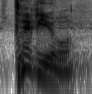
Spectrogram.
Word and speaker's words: Thériault: Thériault.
